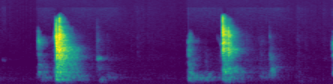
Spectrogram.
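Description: Foosball table in play: sharp knocks and clacks of the ball against the plastic figures, rods and table walls, in two quick bursts, the loudest just under a second in.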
